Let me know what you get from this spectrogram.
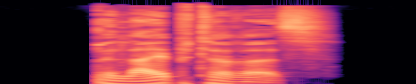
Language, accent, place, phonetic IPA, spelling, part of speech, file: German, Germany, Berlin, [bəˈlaɪ̯ptəʁəs], beleibteres, adjective, De-beleibteres.ogg
- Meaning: strong/mixed nominative/accusative neuter singular comparative degree of beleibt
